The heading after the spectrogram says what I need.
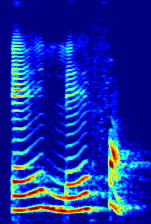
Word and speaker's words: éléphant: امامها اي ننطقها لي ثم بي مع اش هنا تنطق كالصوت ف اذا اي لي ثم ف مع ان فون نجمع الكلمه éléphant.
